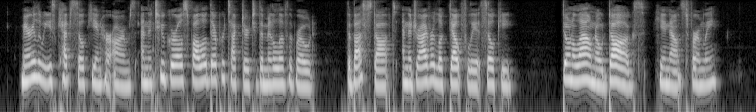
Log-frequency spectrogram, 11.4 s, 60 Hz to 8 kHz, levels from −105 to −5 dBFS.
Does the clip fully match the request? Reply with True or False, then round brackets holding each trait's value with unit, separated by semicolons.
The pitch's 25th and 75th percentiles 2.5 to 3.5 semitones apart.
True (2.8 semitones)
